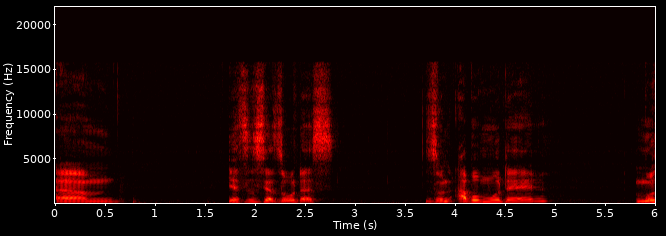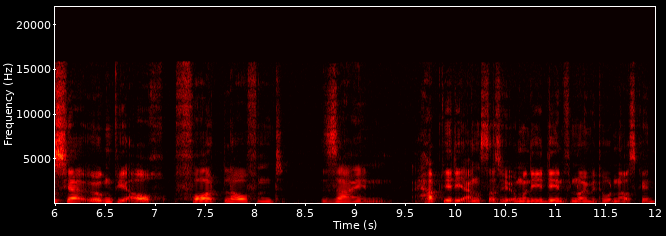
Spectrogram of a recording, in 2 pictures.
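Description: Speaking at a fairly slow pace with long, frequent pauses, a man uses a medium pitch and very wide pitch swings. His tone is dark and mellow. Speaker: podcast host. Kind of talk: interview. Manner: halting, with pauses.

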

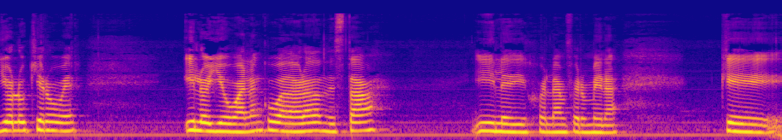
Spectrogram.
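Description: Pausing long and often, a woman at a medium pitch talks at a fairly slow pace with fairly even intonation. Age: 30s. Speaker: sister. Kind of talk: casual family conversation.

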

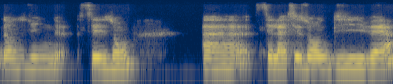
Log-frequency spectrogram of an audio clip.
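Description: Very slowly, a woman talks in a medium pitch. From Brazil, Minas Gerais. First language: Portuguese (speaking French). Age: 20s. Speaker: conversation group moderator. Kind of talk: casual discussion. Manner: halting.

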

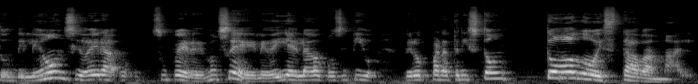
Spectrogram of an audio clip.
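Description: Very slowly, a woman speaks with a fairly high pitch that moves in very wide swings. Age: 60s. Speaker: psychologist. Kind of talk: casual chat.

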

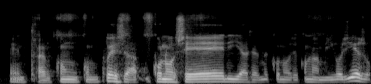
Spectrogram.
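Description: Using an Antioquian accent, a man speaks at a medium pitch and a fairly quick pace in a monotone, flat way, the sound dry and close with no echo in a very clean recording with a silent background. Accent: Colombian paisa Spanish. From Colombia, Medellín (paisa). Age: 30s. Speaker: entrepreneur. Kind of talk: interview. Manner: halting, repeats words.

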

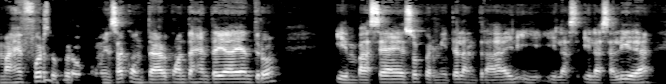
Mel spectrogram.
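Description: Speaking at a moderate pace, a man with a plain, everyday voice keeps a fairly high pitch and fairly even intonation. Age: 30s. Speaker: podcast co-host. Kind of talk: casual chat.

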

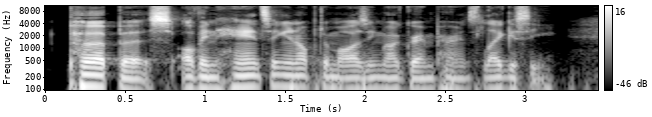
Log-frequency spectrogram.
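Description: A man speaks with a strong Australian accent at a fairly quick pace. The recording is very clean, with a silent background. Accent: strong broad Australian. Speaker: podcast host. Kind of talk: solo monologue. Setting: home kitchen. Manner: animated.

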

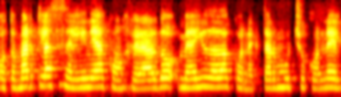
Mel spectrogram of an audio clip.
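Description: A woman's fairly high voice comes through over a quiet background. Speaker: mom influencer. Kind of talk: casual chat. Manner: loud.

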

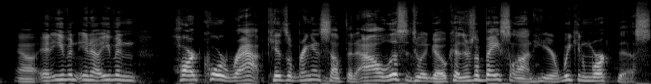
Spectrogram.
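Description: A man talks at a very fast pace with a high pitch. His pitch varies in an ordinary way. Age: 50s. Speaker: musician and music teacher. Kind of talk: casual chat. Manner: animated.

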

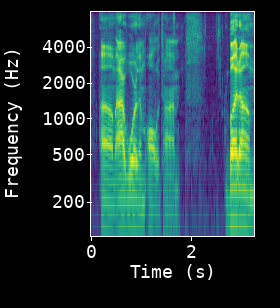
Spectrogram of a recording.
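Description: Speaking at a fairly slow pace, a man uses a fairly low pitch. The recording is very clean, with a silent background. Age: 20s. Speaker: fashion brand founder. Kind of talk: casual chat. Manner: halting, many fillers.

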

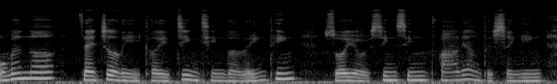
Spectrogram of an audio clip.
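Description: Audible room echo surrounds a woman who talks at a fairly slow pace. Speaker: podcast host and teacher. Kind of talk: casual radio-style talk.

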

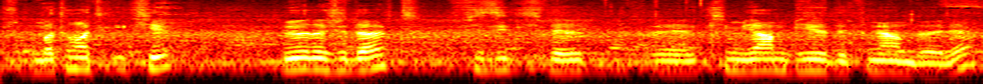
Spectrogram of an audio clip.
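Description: Fairly high-pitched man at a fairly quick pace, with noticeable background noise. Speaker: commercial film director. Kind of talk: casual interview. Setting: cafe.

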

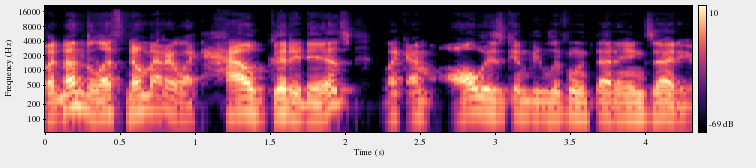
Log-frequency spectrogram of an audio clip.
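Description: A man talks at a fairly quick pace in a normal speaking voice. His pitch is medium. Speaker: guest co-host, former gaming friend. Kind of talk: casual chat.

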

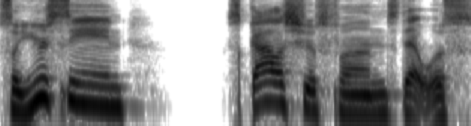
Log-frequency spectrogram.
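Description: Using a plain, everyday voice, a man with an American accent speaks at a moderate pace with ordinary pitch variation, in a very clean, silent recording with a dry, close sound and no echo. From Georgia, US South (Waynesboro near Augusta). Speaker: military veteran and podcaster. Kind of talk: casual interview.

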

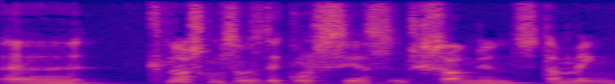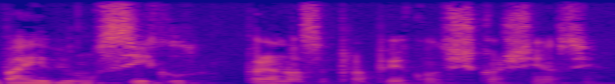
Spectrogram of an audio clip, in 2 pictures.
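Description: An unremarkable speaking voice from a man, fairly low in pitch. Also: fairly even intonation, moderate pace. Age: 30s. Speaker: podcast co-host. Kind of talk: casual philosophical conversation.

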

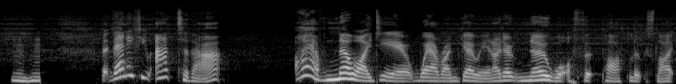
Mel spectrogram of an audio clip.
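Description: A British accent marks this woman's speech, set fairly low in pitch. She goes at a moderate pace with ordinary pitch variation. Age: 40s. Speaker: trail runner and motivational speaker. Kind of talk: casual chat.

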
